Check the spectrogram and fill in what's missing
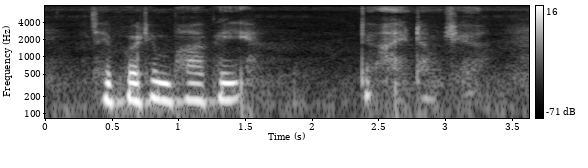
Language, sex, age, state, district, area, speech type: Kashmiri, male, 18-30, Jammu and Kashmir, Shopian, rural, spontaneous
